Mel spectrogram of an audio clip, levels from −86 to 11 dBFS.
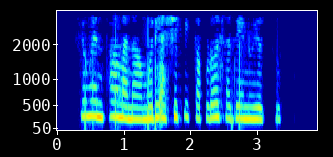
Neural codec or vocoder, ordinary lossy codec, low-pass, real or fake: none; MP3, 16 kbps; 3.6 kHz; real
